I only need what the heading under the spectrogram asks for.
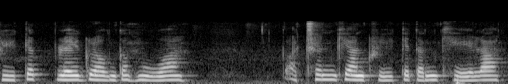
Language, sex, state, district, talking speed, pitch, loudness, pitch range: Mizo, female, Mizoram, Aizawl, 140 wpm, 205 Hz, -14 LUFS, 200-215 Hz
